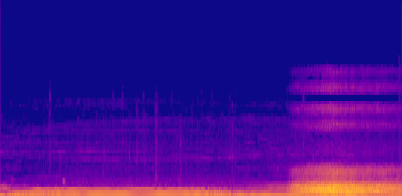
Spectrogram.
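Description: A long howl-like wail that rises at the start, holds one pitch, then sinks a little about two seconds in. Near the end a louder hissing whoosh breaks in over it.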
